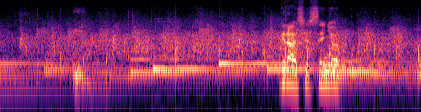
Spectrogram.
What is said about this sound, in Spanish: Denle un aplauso al Señor.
